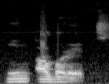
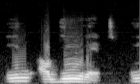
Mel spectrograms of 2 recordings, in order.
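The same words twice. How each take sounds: First: Inaugurate said with ga in the middle, in-aw-ga-rate; ga pronunciation. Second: Inaugurate drawn out slowly, the gu said as gyu, in-aw-gyu-rate; slow corrected pronunciation. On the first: Teacher's first take before correcting the gu sound. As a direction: say inaugurate with a plain ga, the first try. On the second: Teacher showing students the gyu sound, slow and deliberate. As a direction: stretch Inaugurate and say gyu, not ga, in the middle. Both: Shown as a demonstration. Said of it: "জিইউ গা না হয়ে জিইউ গিউ হয়েছে".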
